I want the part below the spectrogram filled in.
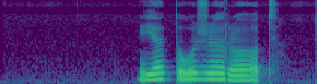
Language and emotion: Russian, sad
